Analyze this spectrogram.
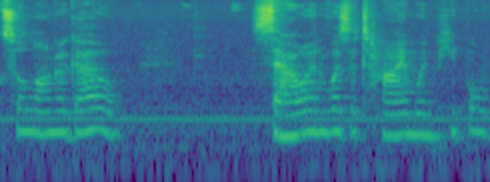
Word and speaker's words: Samhain: The woman called this harvest and time of year the Feast of Samhain. Smiling, she said the strange word, so it seemed to rhyme with plowing.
